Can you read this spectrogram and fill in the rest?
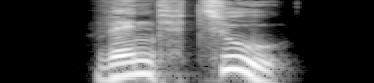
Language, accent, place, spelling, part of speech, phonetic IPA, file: German, Germany, Berlin, wend zu, verb, [ˌvɛnt ˈt͡suː], De-wend zu.ogg
- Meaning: 1. first-person plural preterite of zuwenden 2. third-person plural preterite of zuwenden# second-person plural preterite of zuwenden# singular imperative of zuwenden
